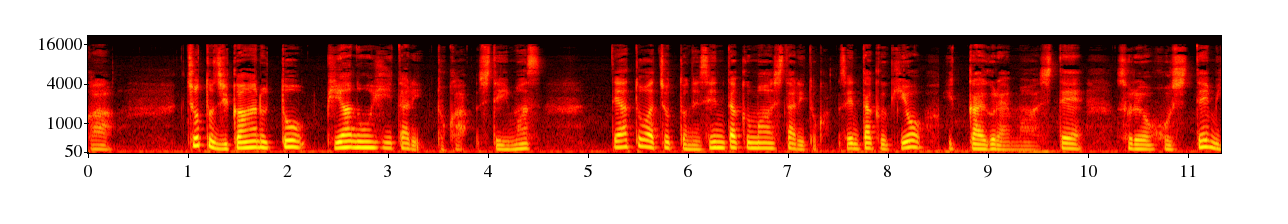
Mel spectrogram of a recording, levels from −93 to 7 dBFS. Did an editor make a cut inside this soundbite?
no; 0 cuts

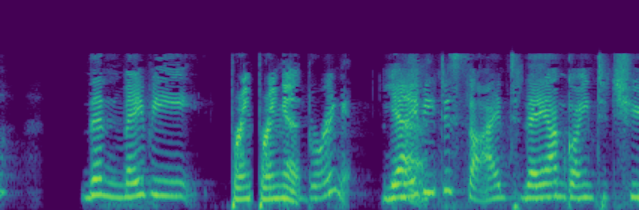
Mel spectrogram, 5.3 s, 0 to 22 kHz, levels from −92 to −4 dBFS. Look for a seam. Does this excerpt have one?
yes; 1 cut; at 2.1 s

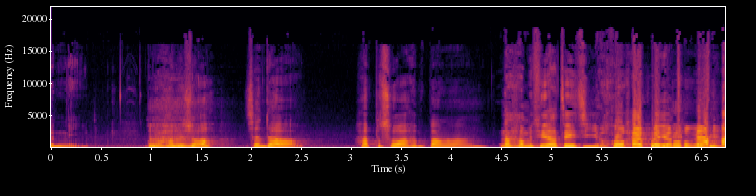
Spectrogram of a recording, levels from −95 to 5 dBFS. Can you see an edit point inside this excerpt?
no; 0 cuts

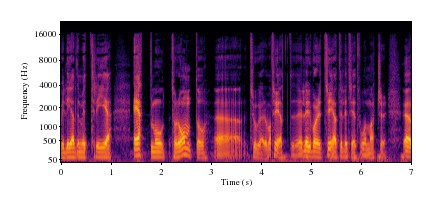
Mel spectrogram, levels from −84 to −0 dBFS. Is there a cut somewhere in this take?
yes; 5 cuts; at 1.4 s, 1.8 s, 2.2 s, 3.7 s, 4.2 s

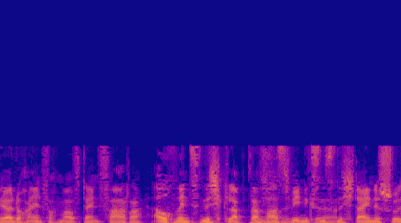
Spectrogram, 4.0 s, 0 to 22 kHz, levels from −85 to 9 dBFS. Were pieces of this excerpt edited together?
no; 0 cuts

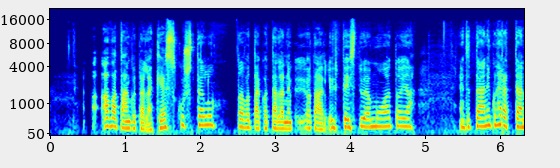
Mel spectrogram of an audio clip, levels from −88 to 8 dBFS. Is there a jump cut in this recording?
yes; 2 cuts; at 3.2 s, 3.7 s

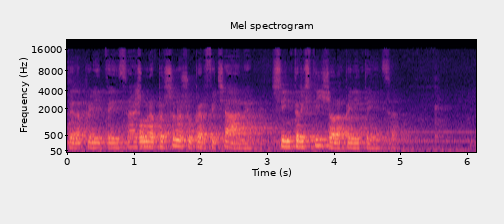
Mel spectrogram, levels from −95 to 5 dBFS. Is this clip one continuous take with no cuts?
no; 2 cuts; at 1.1 s, 3.9 s

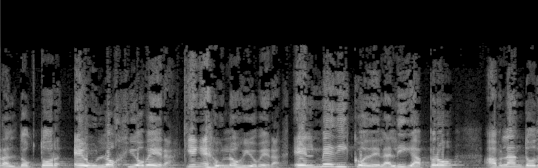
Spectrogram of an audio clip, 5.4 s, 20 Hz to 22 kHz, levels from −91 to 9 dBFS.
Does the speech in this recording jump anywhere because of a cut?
yes; 1 cut; at 2.9 s

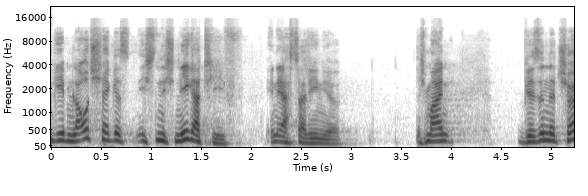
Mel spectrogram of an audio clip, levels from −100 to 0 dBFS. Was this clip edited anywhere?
no; 0 cuts

